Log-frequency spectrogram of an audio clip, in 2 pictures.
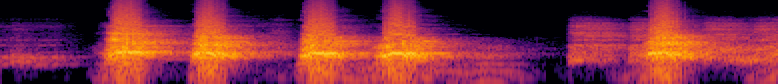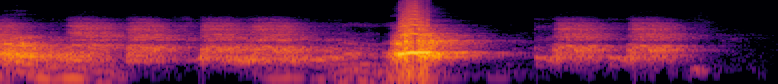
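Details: Corgi barking in a back-and-forth with a mechanical parrot: a quick run of four sharp barks, then single barks, alternating with buzzy, blocky toy-parrot sounds between them.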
